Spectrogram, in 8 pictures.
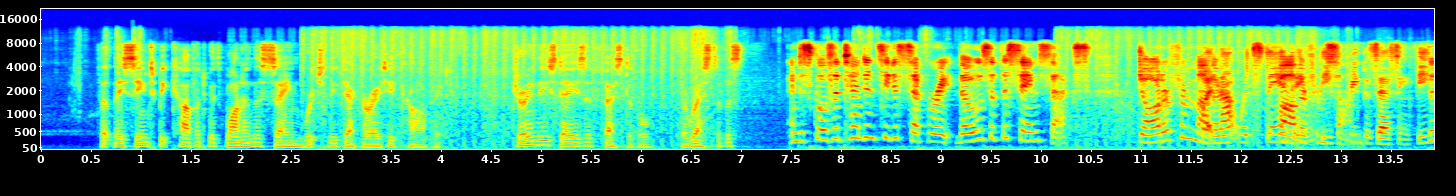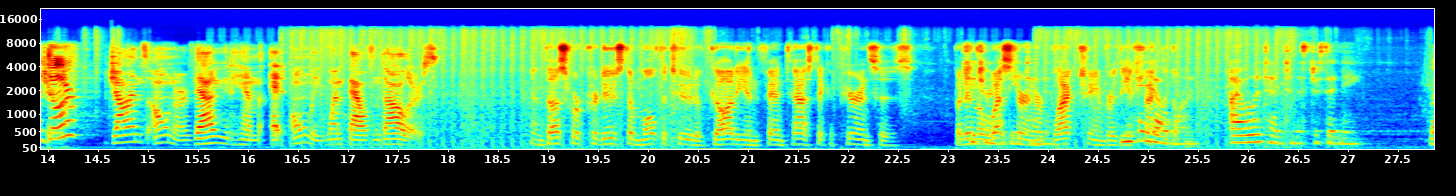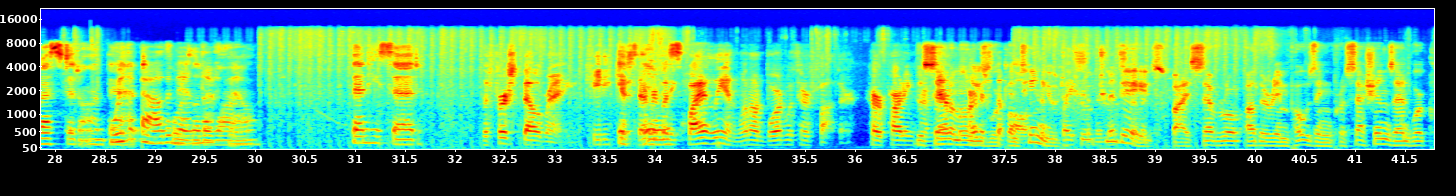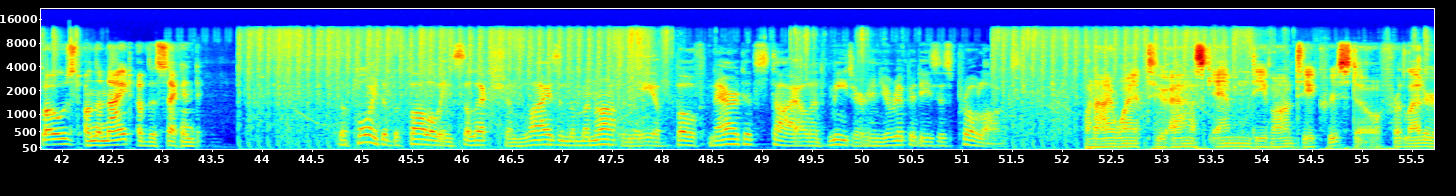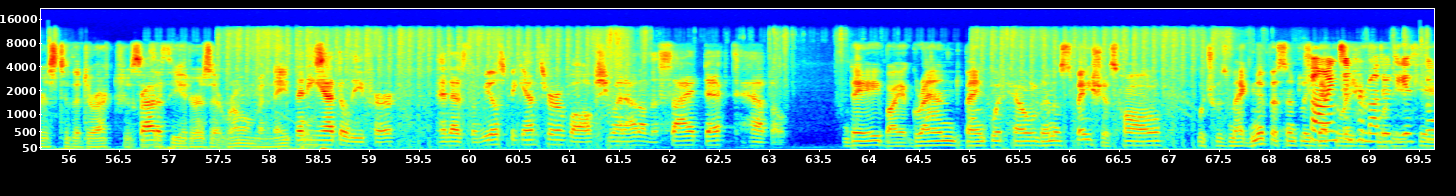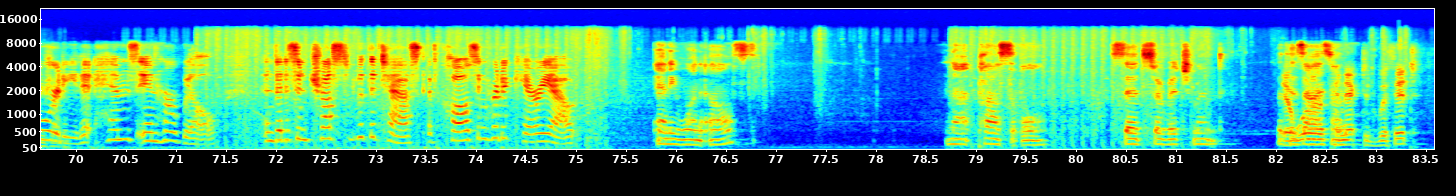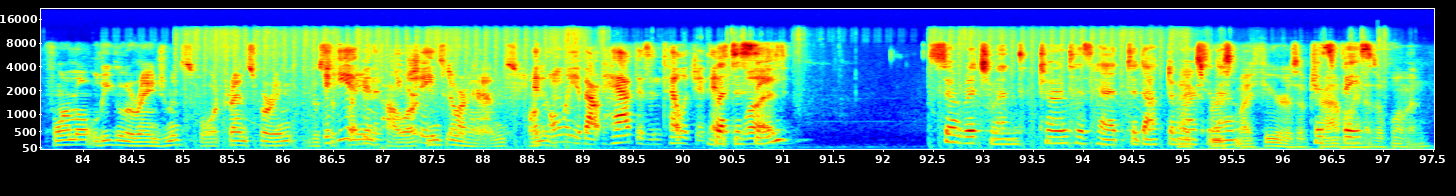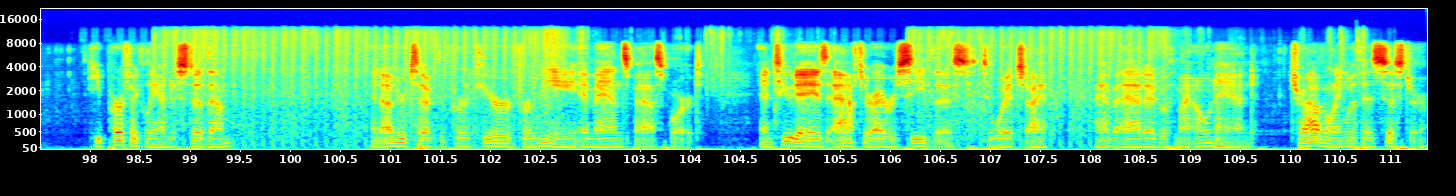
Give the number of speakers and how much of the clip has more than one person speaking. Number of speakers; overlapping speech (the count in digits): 10, about 19%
